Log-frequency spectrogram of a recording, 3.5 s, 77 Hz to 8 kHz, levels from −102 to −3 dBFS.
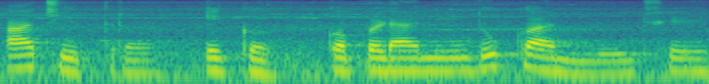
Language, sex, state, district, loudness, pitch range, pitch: Gujarati, female, Gujarat, Gandhinagar, -17 LUFS, 140-165 Hz, 160 Hz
